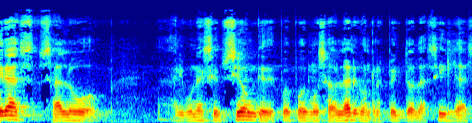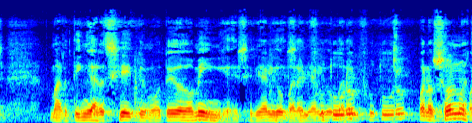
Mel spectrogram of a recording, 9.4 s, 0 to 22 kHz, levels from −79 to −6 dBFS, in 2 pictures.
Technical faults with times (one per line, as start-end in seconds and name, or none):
7.46-9.44 doubled audio track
